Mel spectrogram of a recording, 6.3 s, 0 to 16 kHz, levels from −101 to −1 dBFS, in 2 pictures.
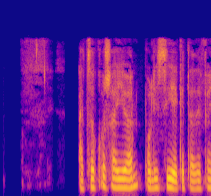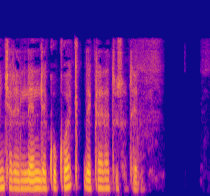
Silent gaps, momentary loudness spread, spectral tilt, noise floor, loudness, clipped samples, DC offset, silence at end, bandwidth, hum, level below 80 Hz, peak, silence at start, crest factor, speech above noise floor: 0.97-1.16 s; 21 LU; -5.5 dB/octave; -42 dBFS; -19 LUFS; under 0.1%; under 0.1%; 1.1 s; 8 kHz; none; -66 dBFS; -2 dBFS; 0.55 s; 18 dB; 24 dB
